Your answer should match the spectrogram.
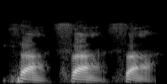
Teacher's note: Ya, huruf sa itu bukan sa, tapi dia lidah itu bertemu dengan gigi seri ya, gigi seri atas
